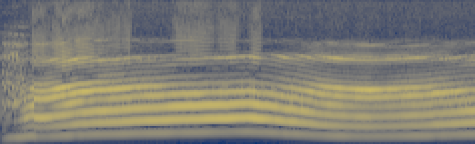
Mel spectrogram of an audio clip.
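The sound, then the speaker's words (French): A single voice imitates a fire engine siren as a gentle vocal exercise on the sound 'A', with one long, steady, loud sung tone that glides slowly upward, then dips and levels off over about three seconds. “comme la sirène des pompiers.”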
